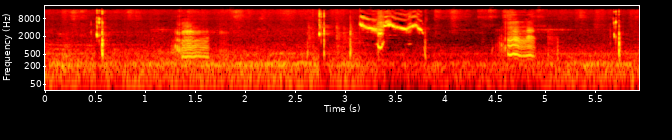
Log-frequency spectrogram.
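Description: A rose-ringed parakeet gives three short, wavering, speech-like phrases, one rising into a squeaky whistle, with light tapping clicks around it in a quiet room.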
